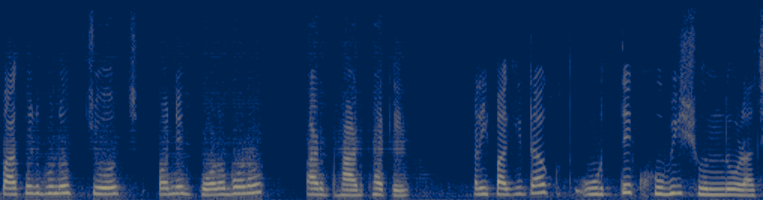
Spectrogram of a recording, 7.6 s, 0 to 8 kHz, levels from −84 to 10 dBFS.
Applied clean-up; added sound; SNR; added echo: neural separator model SepFormer DNS4.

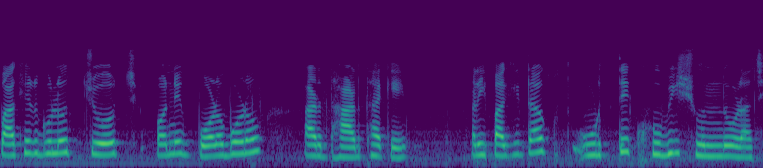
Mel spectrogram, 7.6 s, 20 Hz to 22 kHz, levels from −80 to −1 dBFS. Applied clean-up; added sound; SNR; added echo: none; none; none; none.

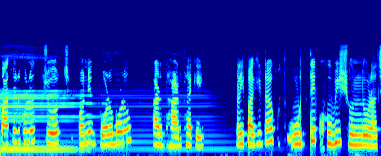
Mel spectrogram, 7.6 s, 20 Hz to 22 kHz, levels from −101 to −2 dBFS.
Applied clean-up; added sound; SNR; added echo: classical method spectral subtraction.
